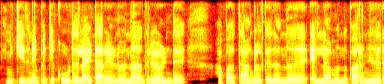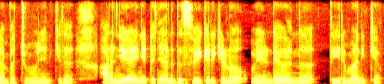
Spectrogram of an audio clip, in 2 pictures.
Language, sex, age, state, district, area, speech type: Malayalam, female, 18-30, Kerala, Kozhikode, rural, spontaneous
